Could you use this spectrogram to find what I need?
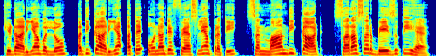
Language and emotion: Punjabi, disgusted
